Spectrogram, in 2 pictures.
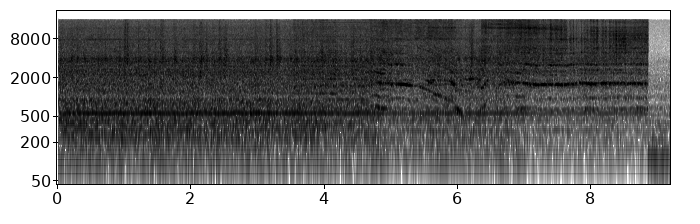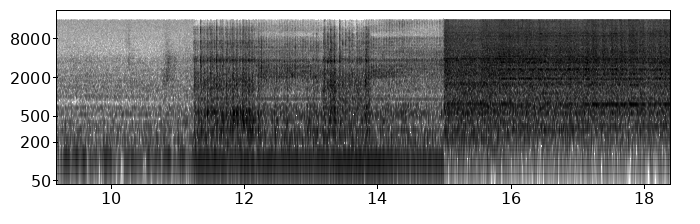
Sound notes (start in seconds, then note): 0.6 saw blade whirring; 4.7 high pitch whirring; 11.3 clanking; 15.4 blade whirring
